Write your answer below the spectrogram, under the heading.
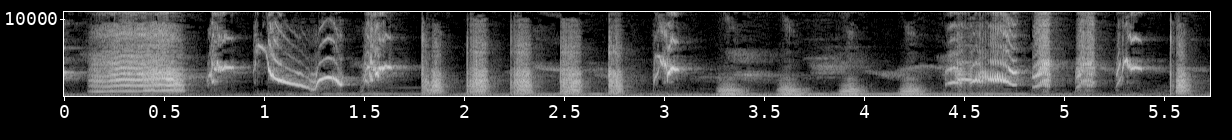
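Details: Young Javan myna singing actively while bobbing its head: a harsh rasping burst, then a swooping whistle and a rapid series of sharp clicks and short squawks, some broad and scratchy, with a faint steady hum underneath.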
